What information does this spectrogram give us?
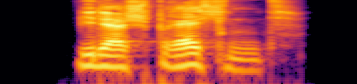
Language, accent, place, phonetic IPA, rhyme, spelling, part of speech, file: German, Germany, Berlin, [ˌviːdɐˈʃpʁɛçn̩t], -ɛçn̩t, widersprechend, verb, De-widersprechend.ogg
- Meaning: present participle of widersprechen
